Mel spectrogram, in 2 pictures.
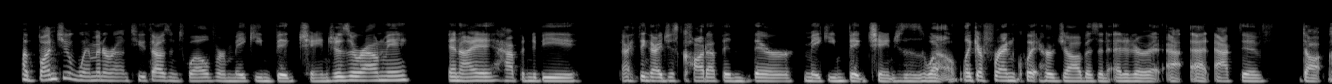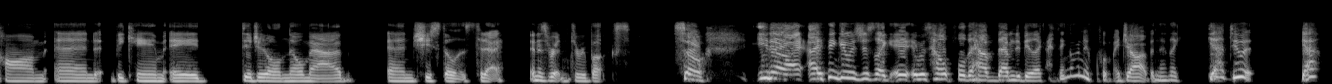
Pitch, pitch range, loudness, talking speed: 165 Hz, 155-190 Hz, -21 LUFS, 205 wpm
